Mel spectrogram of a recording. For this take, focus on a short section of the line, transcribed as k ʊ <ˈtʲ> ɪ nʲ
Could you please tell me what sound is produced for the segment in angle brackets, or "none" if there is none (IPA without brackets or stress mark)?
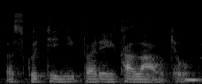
tʲ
